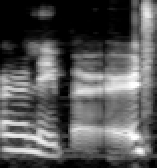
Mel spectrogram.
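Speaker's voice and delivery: muttering under breath. Voicing a character writing in her journal: muttering under breath. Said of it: "muttering under her breath as she writes".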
